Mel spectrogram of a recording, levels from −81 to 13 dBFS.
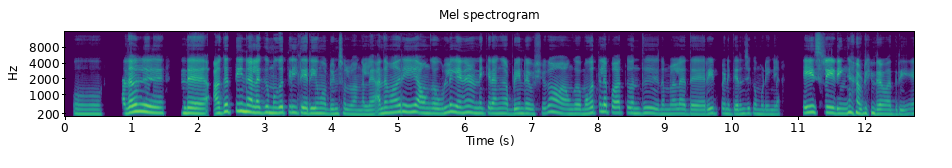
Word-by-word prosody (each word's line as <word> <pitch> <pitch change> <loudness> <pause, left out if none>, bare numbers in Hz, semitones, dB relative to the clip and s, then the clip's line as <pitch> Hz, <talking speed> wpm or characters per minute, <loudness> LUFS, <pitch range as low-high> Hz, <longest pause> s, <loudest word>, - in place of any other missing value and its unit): ஓ! - - -5 0.7
அதாவது, 280 +6 +6 0.5
"இந்த 225 0 +5 0.4
அகத்தின் 295 +5 +4
அழகு 245 -1 +3
முகத்தில் 240 +1 0
தெரியும்," 215 0 +2
அப்படின்னு 200 +1 -4
சொல்லுவாங்கள்ல, 180 -2 -5
அந்த 225 +4 0
மாரி 275 +2 +1 0.2
அவங்க 220 -2 -2
உள்ள 240 +6 -1 0.2
என்ன 240 +2 0
நினைக்கிறாங்க 215 -1 -3
அப்டின்ற 205 +2 -3
விஷயத்து 215 +8 -7 0.2
அவங்க 195 0 -5
முகத்தில 245 +7 -1
பார்த்து 235 0 -3
வந்து 215 +2 -5 0.2
நம்மளால 195 +1 -6
அத 185 0 -4 0.2
ரீட் 210 -1 -4
பண்ணி 195 -2 -7
தெரிஞ்சுக்க 200 +1 -6
முடியுங்களா? 180 0 -10 0.3
பேஸ் 255 0 +3
ரீடிங்க 220 0 +3
அப்டின்ற 210 -1 -2
மாதிரி. 180 -1 -8
215 Hz, 145 wpm, -17 LUFS, 195-235 Hz, 0.7 s, அதாவது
